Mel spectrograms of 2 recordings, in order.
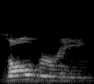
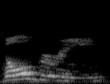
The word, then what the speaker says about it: Zollverein: This is the Zollverein, is I believe how you pronounce it.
